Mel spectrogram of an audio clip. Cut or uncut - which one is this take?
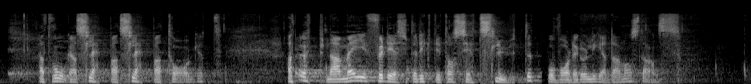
cut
